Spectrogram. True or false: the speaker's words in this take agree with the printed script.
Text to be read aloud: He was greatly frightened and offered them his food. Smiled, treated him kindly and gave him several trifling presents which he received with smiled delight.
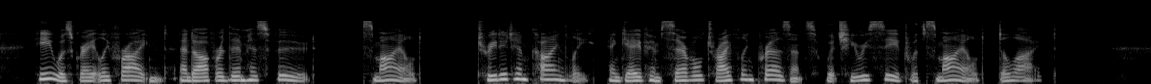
true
